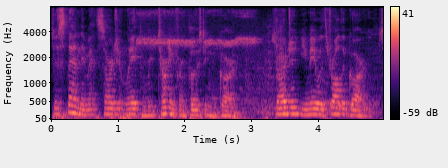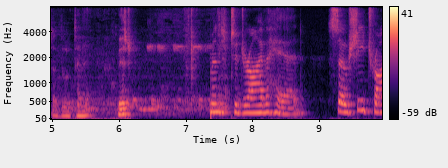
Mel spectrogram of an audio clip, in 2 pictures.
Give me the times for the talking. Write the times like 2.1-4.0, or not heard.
0.0-6.2, 7.3-9.9.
